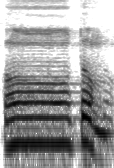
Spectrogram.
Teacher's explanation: کنتم نون ساکن کے بعد تا آیا ہے، اخفا حقیقی ہوگا، گنہ کے ساتھ پڑھیں گے۔ میم ساکن کے بعد تا آیا ہے، اظہار شفوی ہوگا، گنہ نہیں کریں گے۔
